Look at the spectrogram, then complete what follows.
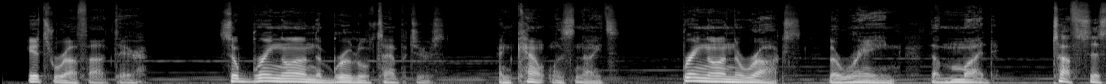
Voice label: Commercial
